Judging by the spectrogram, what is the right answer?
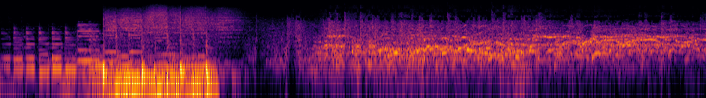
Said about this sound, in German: Ja, so hört sich das an, wenn in den USA am Black Friday mitten in der Nacht ein Kaufhaus seine Türen für die Kundschaft öffnet.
